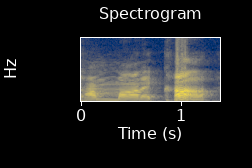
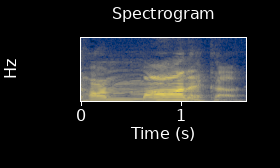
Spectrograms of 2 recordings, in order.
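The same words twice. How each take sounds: First: The stress falls on a syllable other than the second. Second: The stress falls on the second syllable. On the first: The speaker calls it wrong. "We don't say harmonica" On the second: The speaker calls it right. "We say harmonica. We put the stress and the emphasis on the mon part"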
